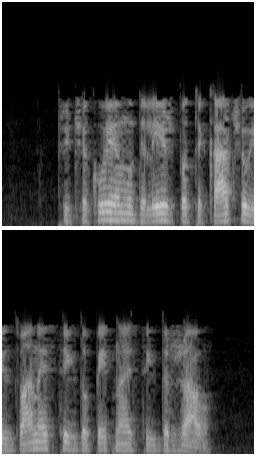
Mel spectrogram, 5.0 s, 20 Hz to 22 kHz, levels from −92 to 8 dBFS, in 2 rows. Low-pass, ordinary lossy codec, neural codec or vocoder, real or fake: 19.8 kHz; AAC, 16 kbps; none; real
